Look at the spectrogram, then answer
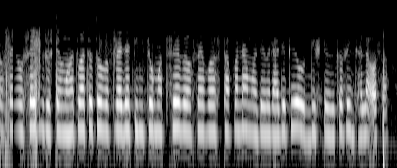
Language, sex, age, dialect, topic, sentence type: Marathi, female, 36-40, Southern Konkan, agriculture, statement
